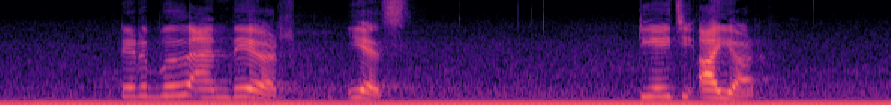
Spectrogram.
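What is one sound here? A woman speaks into a microphone close by.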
